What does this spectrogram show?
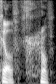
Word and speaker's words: Jove: We progress forward, and it's definitely pronounced Jove. Yeah, with what is it? The Dutch J.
